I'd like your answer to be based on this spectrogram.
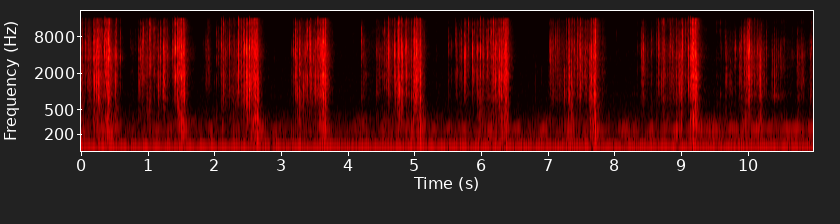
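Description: An orange velour plush carrot cat toy with crinkle filling is squeezed with the fingers while its fabric tag is handled. Repeated bursts of bright, crackly crinkling rise and fall with short quiet gaps between them, over a faint steady low hum.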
